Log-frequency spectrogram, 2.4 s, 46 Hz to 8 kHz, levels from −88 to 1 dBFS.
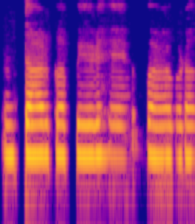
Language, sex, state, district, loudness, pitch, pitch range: Hindi, female, Chhattisgarh, Raigarh, -17 LUFS, 225 Hz, 220-230 Hz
